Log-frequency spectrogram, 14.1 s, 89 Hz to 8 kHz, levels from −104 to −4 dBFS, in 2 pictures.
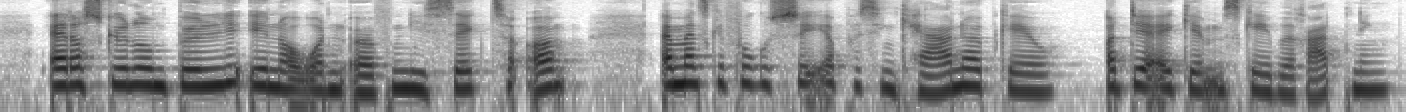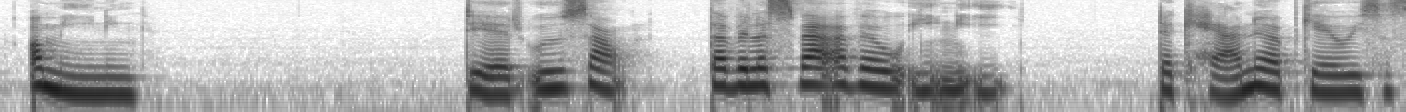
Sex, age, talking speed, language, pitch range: female, 20-39, 170 wpm, Danish, 195-250 Hz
